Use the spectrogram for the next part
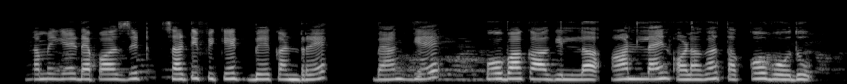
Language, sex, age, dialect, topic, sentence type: Kannada, female, 18-24, Central, banking, statement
